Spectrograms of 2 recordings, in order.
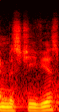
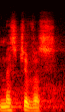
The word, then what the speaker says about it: mischievous: had a mischievous side You Never Say mischievous by the way just in case that's the way you used to pronounce it it's mischievous they were also partners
